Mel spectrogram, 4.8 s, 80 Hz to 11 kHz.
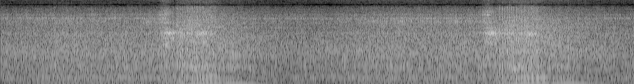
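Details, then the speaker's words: Chevy 250 inline six, idle screw turned clockwise toward about 650 rpm: engine settles into an even idle between two clean revs, no miss; now idling well. "I think that's what we want right there hear that it's coming off better"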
